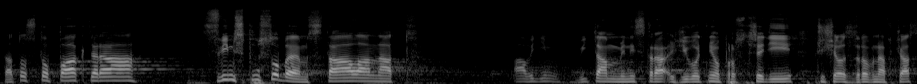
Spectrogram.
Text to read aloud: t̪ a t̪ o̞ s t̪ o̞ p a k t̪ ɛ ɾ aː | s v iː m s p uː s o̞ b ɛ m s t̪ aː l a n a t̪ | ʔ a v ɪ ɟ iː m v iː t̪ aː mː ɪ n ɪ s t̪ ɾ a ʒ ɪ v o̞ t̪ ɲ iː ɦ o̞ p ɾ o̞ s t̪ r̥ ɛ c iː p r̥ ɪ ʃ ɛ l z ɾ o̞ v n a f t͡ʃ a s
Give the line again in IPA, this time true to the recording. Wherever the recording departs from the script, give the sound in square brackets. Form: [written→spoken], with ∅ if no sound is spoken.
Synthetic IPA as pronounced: t̪ a t̪ o̞ s t̪ o̞ p a k t̪ ɛ ɾ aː | s v iː m s p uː s o̞ b ɛ m s t̪ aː l a n a t̪ | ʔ a v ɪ ɟ iː m v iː t̪ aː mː ɪ n ɪ s t̪ ɾ a ʒ ɪ v o̞ t̪ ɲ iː ɦ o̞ p ɾ o̞ s t̪ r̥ ɛ [c→ɟ] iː p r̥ ɪ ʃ ɛ l z ɾ o̞ v n a f t͡ʃ a s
